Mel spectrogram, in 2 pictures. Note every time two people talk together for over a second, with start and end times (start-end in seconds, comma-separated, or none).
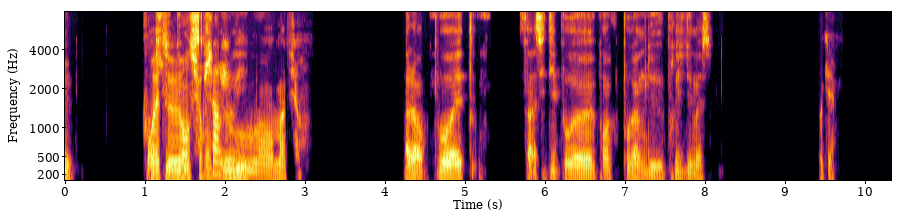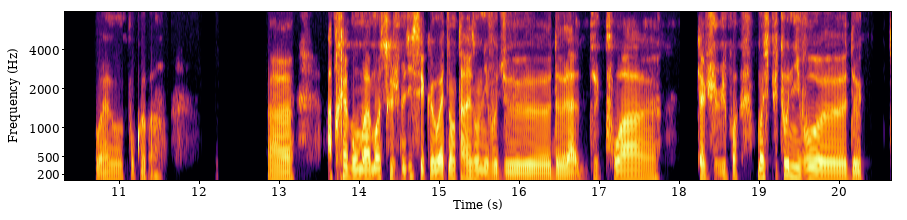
1.0-2.3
